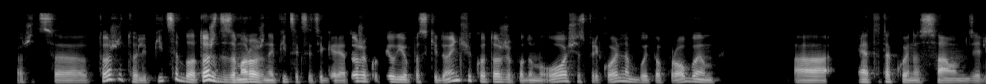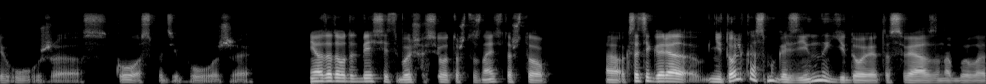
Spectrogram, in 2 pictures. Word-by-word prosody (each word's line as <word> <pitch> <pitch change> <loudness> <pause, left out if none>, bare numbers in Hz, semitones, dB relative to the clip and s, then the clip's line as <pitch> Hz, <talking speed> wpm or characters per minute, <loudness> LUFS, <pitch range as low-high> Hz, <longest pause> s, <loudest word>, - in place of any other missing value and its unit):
кажется 95 -4 -4
тоже 230 +1 0
то 110 - -4
ли 95 - -6
пицца 165 - +2
была, - - +2
тоже 195 0 +7
д 130 - -2
замороженная 110 -2 +5
пицца, 115 +4 -5
кстати 95 -4 -7
говоря, 90 0 -3
тоже 150 -1 +2
купил 130 - -3
ее 115 -2 +1
по - - -9
скидончику, 190 -8 -2
тоже 120 -3 -1
подумал: 95 -1 -6
"О, 150 - +3
щас 150 -2 -7
прикольно 145 0 -3
будет 105 -4 -6
попробуем", 115 -8 -2 0.8
э 95 -1 +3 0.3
это - - -2
такой 100 - -2
на 95 - -4
самом 90 -1 0
деле 90 +1 -9
ужас, 90 0 -12
Господи - - -6
Боже. - - -11 0.6
Мне 145 - +4
вот 150 - +5
это 155 -1 +7
вот 150 -1 +2
бесит 145 -4 -1
больше 110 +1 -2
всего - - -2
то - - -8
что - - -11
знаете 125 +1 -3
то - - -2
что 100 -3 -2 0.5
э, 105 -1 +2
кстати 155 +1 +2
говоря, 145 -2 +8
э, - - -9
не 125 -2 -1
только 235 - +3
с - - 0
магазинной 120 - 0
едой 100 -6 0
это 90 - -8
связано 90 -2 0
было, 90 0 -6
110 Hz, 175 wpm, -24 LUFS, 95-145 Hz, 0.8 s, говоря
